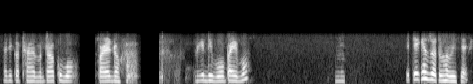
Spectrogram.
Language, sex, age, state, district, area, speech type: Assamese, female, 18-30, Assam, Jorhat, urban, conversation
